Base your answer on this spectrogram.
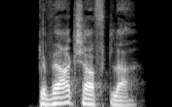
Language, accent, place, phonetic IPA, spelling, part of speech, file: German, Germany, Berlin, [ɡəˈvɛʁkʃaftlɐ], Gewerkschaftler, noun, De-Gewerkschaftler.ogg
- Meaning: unionist, trade unionist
